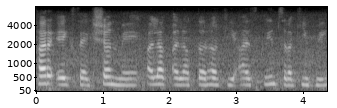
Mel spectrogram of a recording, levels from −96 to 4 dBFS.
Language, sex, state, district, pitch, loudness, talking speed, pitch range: Hindi, female, Madhya Pradesh, Dhar, 235 Hz, -21 LUFS, 150 wpm, 225-255 Hz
